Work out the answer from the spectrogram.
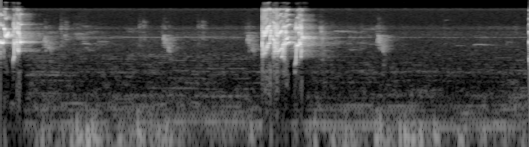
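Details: Lovebird sound for triggering long ngekek chattering in fighter birds: two loud, shrill, grating bursts about two and a half seconds apart, faint high chirps between, low rumbling underneath.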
